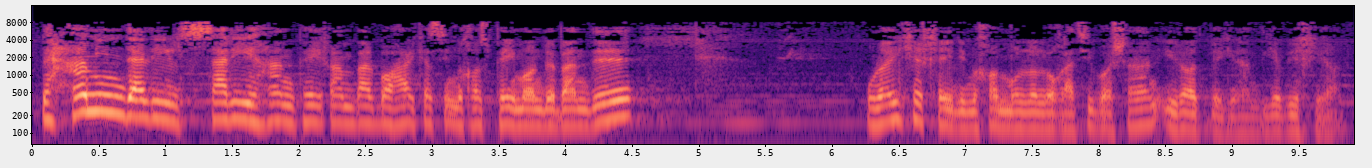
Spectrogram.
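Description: A man's voice: medium pitch, vocal fry, warm tone, slight background noise. A man preaching a sermon, telling stories in a conversational way that rises to impassioned emphasis. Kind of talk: storytelling sermon.

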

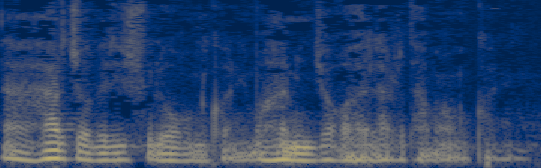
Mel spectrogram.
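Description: A man's voice: deep voice, little pitch movement, gravelly, mellow, husky. A male preacher delivering a mourning sermon, telling the story with emotion and acting out the quotes.

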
